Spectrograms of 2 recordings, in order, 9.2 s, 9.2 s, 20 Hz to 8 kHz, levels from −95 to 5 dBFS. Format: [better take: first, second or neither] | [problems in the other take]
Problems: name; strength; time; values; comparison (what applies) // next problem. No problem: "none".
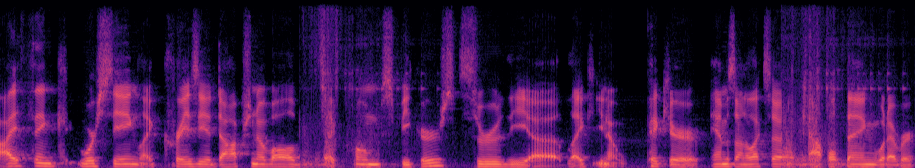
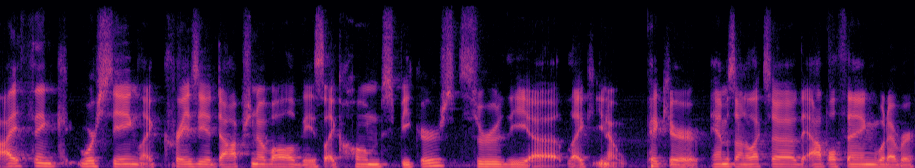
second | noise reduction (neural separator model SepFormer DNS4)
